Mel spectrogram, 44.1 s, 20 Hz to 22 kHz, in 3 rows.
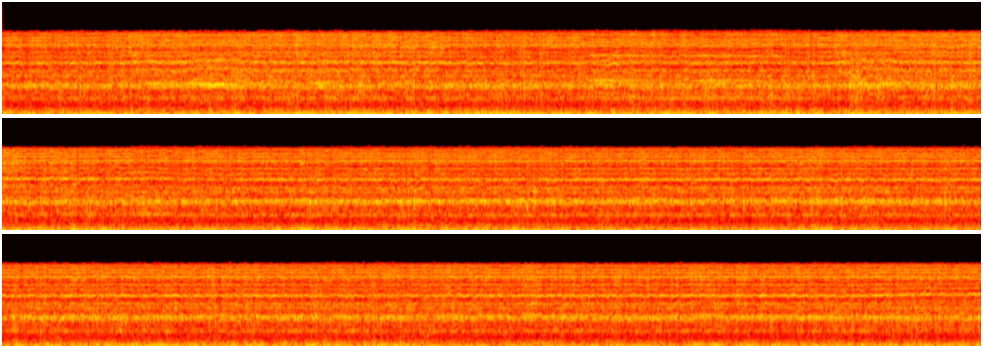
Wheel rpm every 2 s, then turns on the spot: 160, 150, 160, 160, 160, 160, 160, 160, 160, 150, 150, 150, 150, 150, 150, 150, 150, 150, 150, 150, 150, 150.
none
